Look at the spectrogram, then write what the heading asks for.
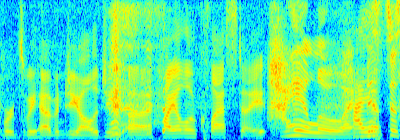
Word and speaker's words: hyaloclastite: Hyaloclastite. Hyalo. I missed a syllable.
